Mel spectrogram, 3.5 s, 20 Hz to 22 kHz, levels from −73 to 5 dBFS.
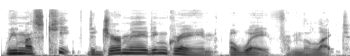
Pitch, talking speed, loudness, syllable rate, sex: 130 Hz, 170 wpm, -16 LUFS, 4.5 syllables/s, male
